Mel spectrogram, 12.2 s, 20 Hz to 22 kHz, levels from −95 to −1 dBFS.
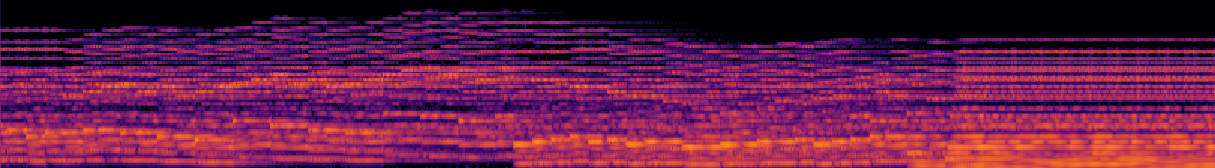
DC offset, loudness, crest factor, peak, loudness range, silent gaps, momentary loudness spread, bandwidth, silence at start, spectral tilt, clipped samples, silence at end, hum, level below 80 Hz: under 0.1%; -30 LUFS; 16 dB; -14 dBFS; 1 LU; none; 4 LU; 16.5 kHz; 0 s; -3 dB/octave; under 0.1%; 0 s; none; -48 dBFS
